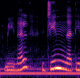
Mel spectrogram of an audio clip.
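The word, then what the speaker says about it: مِنَ الْجِنَّةِ: अब यहाँ पर देखिए फिर से हमज़तुल वसल मीन्स यहाँ पर हमज़तुल वसल साइलेंट अलिफ, तो हमने यहाँ पर नून को लाम में मिला देना है। मीनल जिन्नती, नून मुशद्दद, यहाँ पर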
